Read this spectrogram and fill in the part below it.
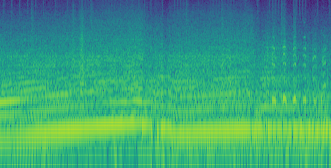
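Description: Dodge Viper GTS ACR engine droning loudly and close as it is driven, with a steady low exhaust tone that rises and shifts between gears, under continuous cabin noise.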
